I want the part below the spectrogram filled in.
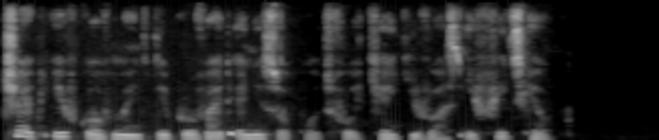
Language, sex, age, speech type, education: Nigerian Pidgin, female, 30-45, spontaneous, tertiary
